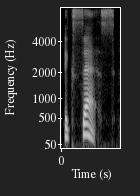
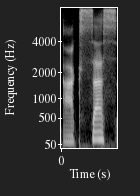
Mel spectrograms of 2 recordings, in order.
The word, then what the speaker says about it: access: In American English, the stress can move depending on the part of speech, just like abstract. As a noun, it's access, and as a verb, it's excess. But in British English, the stress stays on the first syllable regardless of whether it's a noun or a verb.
